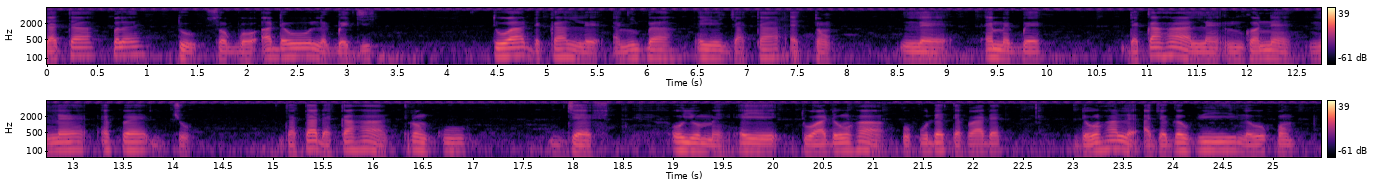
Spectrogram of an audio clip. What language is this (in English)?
Ewe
